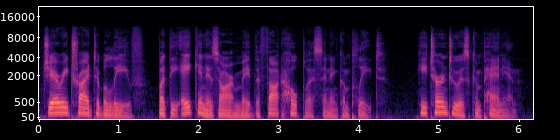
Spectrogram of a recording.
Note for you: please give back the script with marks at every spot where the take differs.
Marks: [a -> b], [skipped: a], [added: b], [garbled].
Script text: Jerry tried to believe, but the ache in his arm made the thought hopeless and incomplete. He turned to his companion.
Jerry tried to believe, but the ache in his arm made the thought hopeless and incomplete. He turned to his companion.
